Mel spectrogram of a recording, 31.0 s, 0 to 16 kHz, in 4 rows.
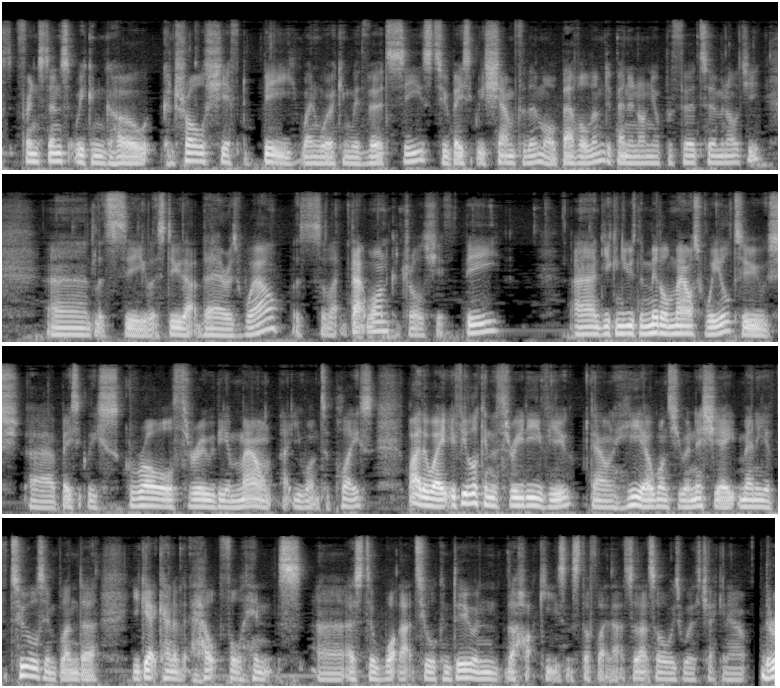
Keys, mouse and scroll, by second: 2.5 ctrl+shift+b, 7.1 middle click, 8.0 click, 8.5 middle click, 10.7-13.0 right drag, 11.9 ctrl+shift+b, 13.7-15.0 middle drag, 15.0 right click, 16.7 ctrl+shift+b, 24.5 middle click, 25.2 click, 25.3 ctrl+shift+b, 25.3 right click, 26.3 scroll up 1, 28.7 middle click, 29.3-30.9 middle drag.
